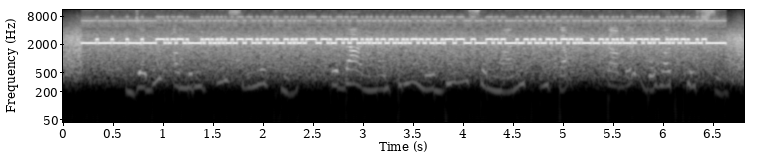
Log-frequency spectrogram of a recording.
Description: RTTY (50 baud, 450 Hz shift), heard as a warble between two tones, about 2350 Hz centre, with radio static and speech in Punjabi. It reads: DYAN UFTH NFIJ PEOV VUPL XUJK BSGW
